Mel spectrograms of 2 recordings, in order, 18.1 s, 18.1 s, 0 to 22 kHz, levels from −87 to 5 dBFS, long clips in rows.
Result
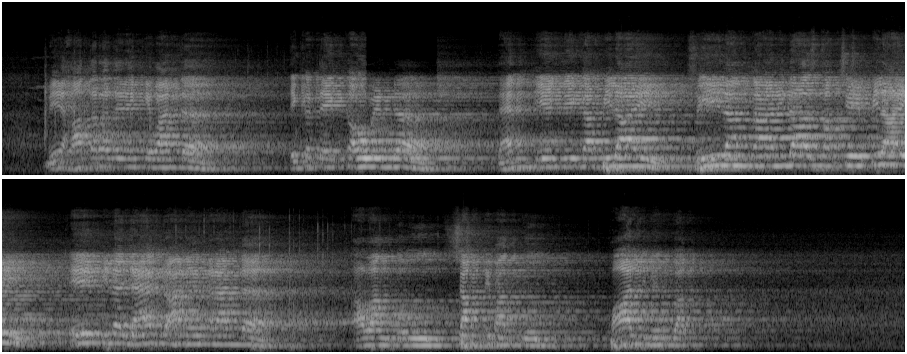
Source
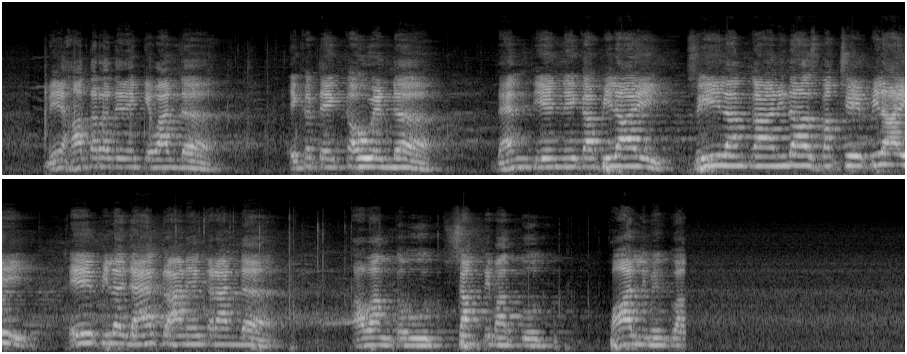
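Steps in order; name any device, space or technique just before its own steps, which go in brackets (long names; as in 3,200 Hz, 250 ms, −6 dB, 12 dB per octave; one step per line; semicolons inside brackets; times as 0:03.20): PA in a hall (high-pass filter 110 Hz 6 dB per octave; parametric band 3,600 Hz +7.5 dB 0.34 octaves; single-tap delay 99 ms −5.5 dB; convolution reverb RT60 3.7 s, pre-delay 120 ms, DRR 7 dB)
0:03.64–0:04.35: low-pass filter 1,900 Hz 12 dB per octave
level −7 dB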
